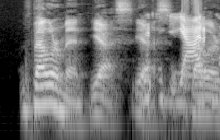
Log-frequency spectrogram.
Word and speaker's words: Bellarmine: I So think it's Bellarmine. Bellarmine, yes, yes, Yeah, I don't know how to Bellarmine, yep, pronounce it.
